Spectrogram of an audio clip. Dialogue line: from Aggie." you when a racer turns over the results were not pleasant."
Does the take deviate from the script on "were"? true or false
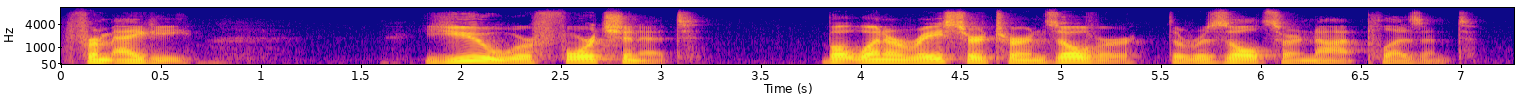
true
